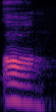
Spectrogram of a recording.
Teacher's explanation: जिस स्वर का उच्चारण करते समय मुख पूरा खुल जाता है उसे विवर्त स्वर कहते हैं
